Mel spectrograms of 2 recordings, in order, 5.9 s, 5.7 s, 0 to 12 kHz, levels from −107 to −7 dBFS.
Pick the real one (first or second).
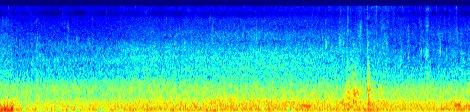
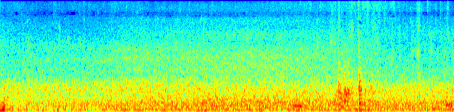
first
